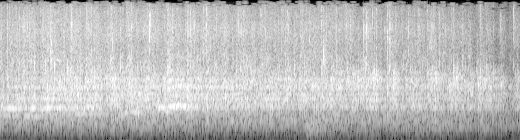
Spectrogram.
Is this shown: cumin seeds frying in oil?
no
